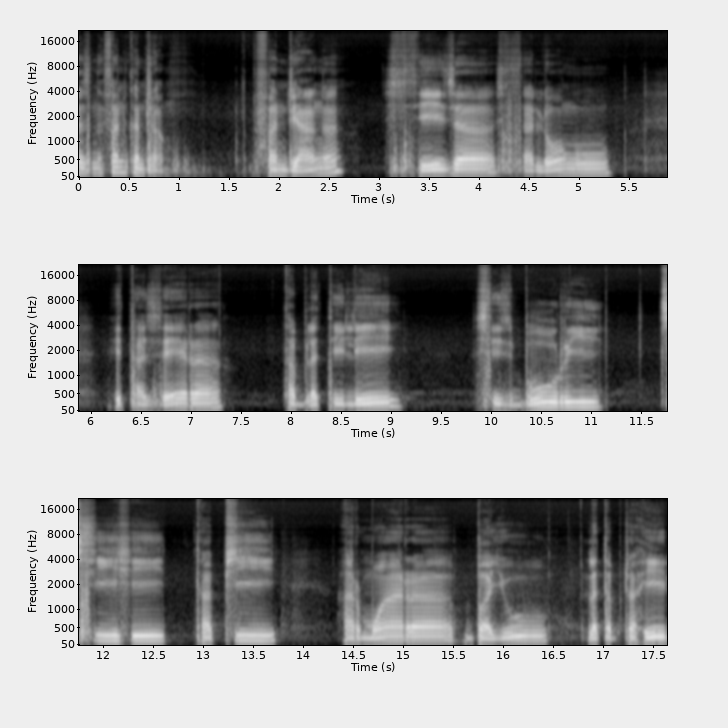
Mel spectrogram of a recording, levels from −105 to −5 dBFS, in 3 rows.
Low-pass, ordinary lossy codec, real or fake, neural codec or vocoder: none; none; real; none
